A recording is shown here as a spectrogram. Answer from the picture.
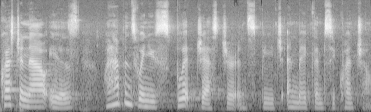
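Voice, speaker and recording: A woman's medium-pitched voice moves through very wide pitch swings. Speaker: developmental psychologist. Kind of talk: lecture. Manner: fast.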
